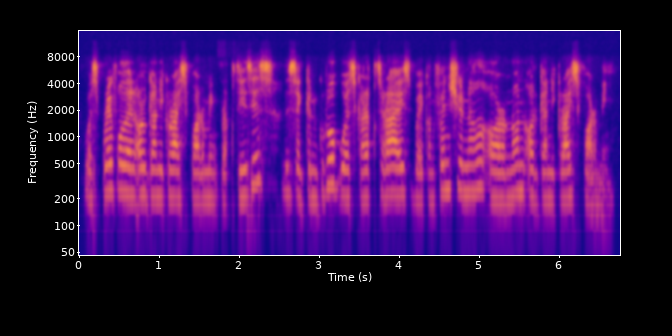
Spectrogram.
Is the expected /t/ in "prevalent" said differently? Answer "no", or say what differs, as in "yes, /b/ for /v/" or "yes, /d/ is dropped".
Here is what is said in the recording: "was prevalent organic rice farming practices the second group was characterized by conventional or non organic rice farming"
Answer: yes, /t/ is dropped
